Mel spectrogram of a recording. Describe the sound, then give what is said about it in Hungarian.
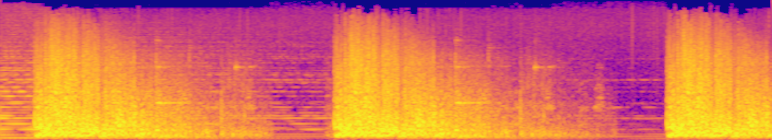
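Heavy cannon fire: three loud, booming blasts spaced about four seconds apart, each with a long rumbling decay that fades before the next shot. No voices. “Marcipán király és kísérete lóra kapott, és heves ágyúdörgés közepette átvágtattak mi bajot szultán országába”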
